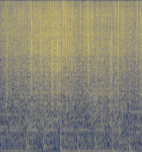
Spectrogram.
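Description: Semolina-topped bread toast with tomato and onion sizzles steadily as it is pressed in a hot pan, a continuous close crackle with a few soft thumps of pressing.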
